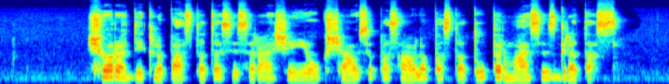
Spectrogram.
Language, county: Lithuanian, Šiauliai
